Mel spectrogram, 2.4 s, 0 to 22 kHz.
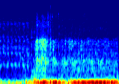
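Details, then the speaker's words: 2007 Ford F-250 6.0 Power Stroke diesel on a cold start: it cranks, catches quickly, revs, then holds a steady, even idle. It starts fine cold but won't start when hot, and code P0528 was thrown. "nothing's overheated it's running fine everything sounds good it's just after it after everything warms up it doesn't want to start"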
